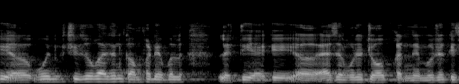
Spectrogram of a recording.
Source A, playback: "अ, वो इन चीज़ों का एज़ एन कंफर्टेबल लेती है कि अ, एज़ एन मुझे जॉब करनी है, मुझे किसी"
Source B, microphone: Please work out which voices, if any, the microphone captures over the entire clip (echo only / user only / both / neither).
echo only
